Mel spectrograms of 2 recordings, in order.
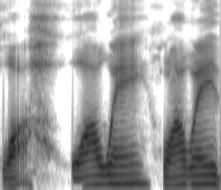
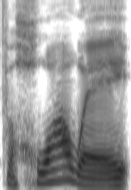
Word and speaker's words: Huawei: Kind of, NVIDIA and their arch rival, the America's NVIDIA, China's their arch rival is I think it's pronounced Huawei.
